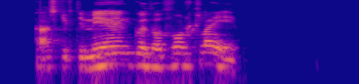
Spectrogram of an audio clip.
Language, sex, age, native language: Icelandic, male, 30-39, Icelandic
